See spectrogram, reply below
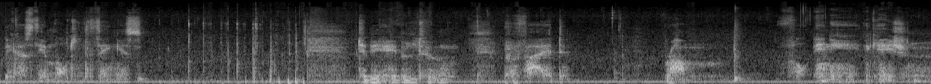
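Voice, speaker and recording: A man playing a roguish, rum-obsessed pirate captain in a breathy, halting whisper for an ASMR roleplay, with wary, theatrical, mock-grand phrasing. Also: noisy background, close to an everyday voice. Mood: sly, instructive.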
